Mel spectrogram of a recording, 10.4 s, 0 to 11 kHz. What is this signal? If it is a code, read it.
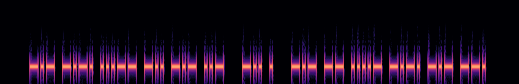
Morse code, heard as a keyed tone, about 22 wpm, 700 Hz. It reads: KC3DKU DE KM4CKG
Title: USA Callsign DE Callsign 22wpm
